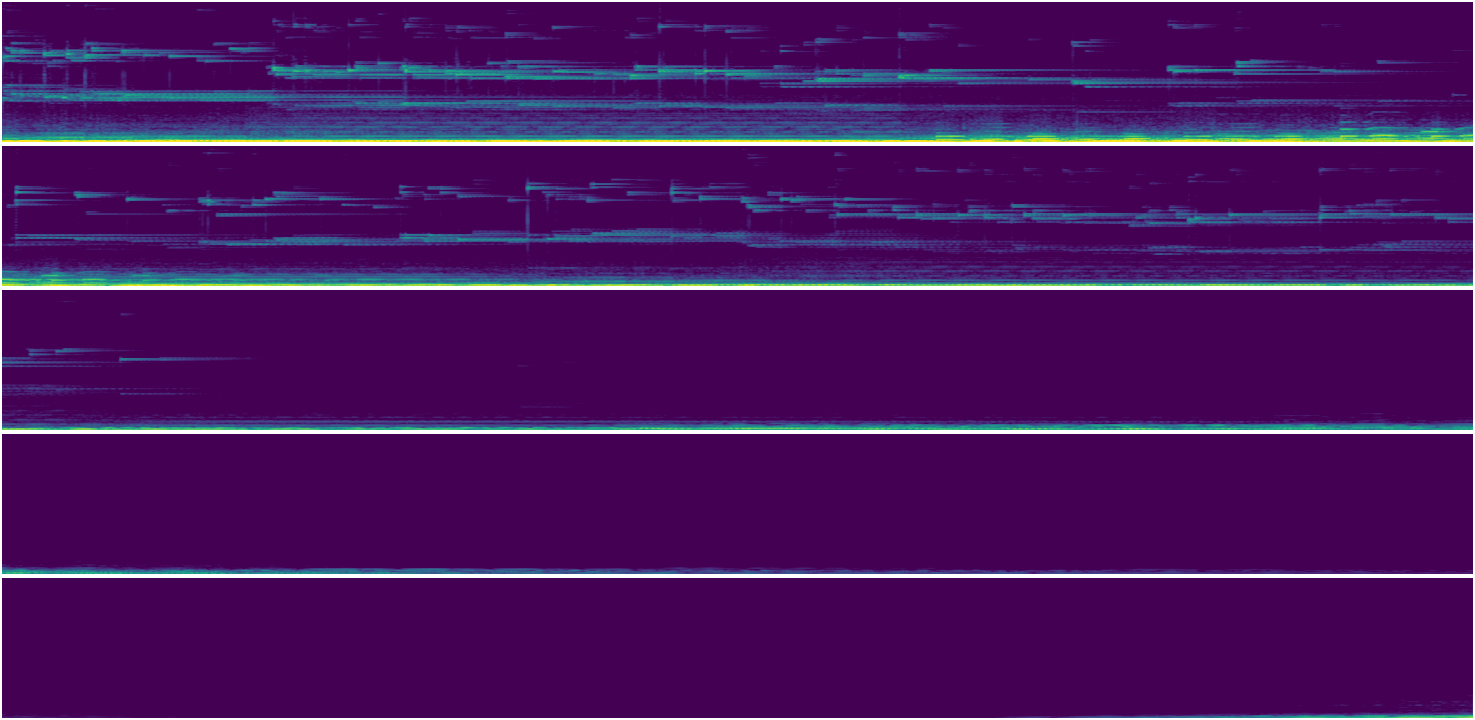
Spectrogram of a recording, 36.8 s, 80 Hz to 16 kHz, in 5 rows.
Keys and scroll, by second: 1.1 ctrl+d, 5.8 ctrl+d, 6.6 ctrl+-, 8.6 ctrl+=, 8.9 ctrl+-, 9.4 ctrl+-, 9.6 space, 11.6 space, 13.3 ctrl+alt+shift+n, 13.4 ctrl+alt+g, 13.8 ctrl+-, 14.1 space, 14.9 space, 33.9 ctrl+=, 34.2 space, 36.1 ctrl+z.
